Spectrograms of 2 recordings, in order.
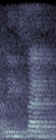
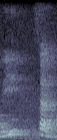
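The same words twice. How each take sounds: First: Said in the usual way. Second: "lee" and "sun" said apart, with a pause; split into syllables. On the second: Shown as a demonstration. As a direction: break "lee, sun" into two separate beats. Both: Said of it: "So, split after this".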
